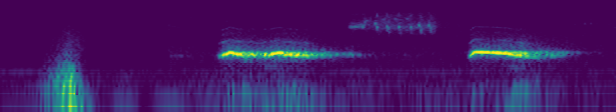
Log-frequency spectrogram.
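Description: An owl gives two long, smooth mid-pitched hoots, each about a second and falling slightly at the end. A dull knock comes first, and a faint high chirp falls between the hoots.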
